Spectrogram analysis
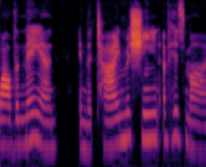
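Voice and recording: The background stays quiet. A natural voice reads text aloud.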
